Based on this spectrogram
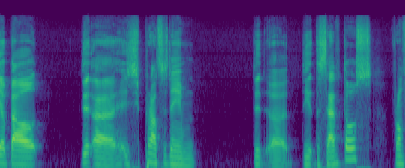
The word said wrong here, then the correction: DeSantis: Florida, John, how you pronounce the governor's DeSantis. – Name? DeSantis.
